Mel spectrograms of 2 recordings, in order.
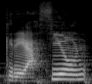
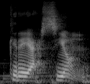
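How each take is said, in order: First: The c is said as a th sound. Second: The c is said as an s sound. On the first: This is the Castilian pronunciation.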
